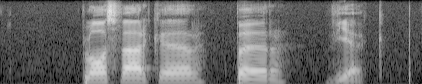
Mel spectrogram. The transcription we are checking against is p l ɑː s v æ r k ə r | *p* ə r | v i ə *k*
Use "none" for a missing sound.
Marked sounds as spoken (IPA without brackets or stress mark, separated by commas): p, k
